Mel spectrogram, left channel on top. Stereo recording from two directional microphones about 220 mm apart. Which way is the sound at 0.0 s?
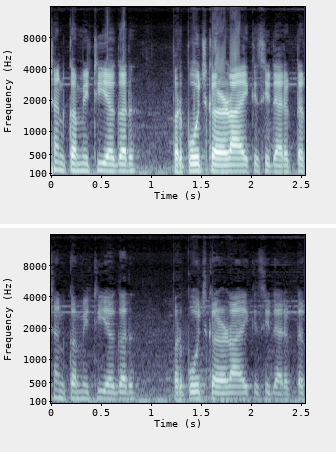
30° left (ahead or behind).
